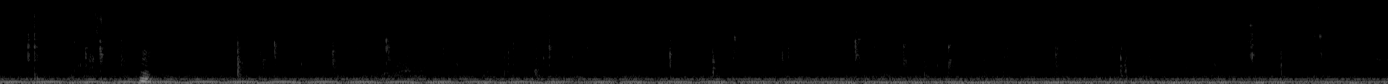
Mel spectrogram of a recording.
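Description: Close-up chewing and crunching of fried chicken, with the soft cartilage on the bone bitten through in many small crisp clicks. A steady low hum runs underneath.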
